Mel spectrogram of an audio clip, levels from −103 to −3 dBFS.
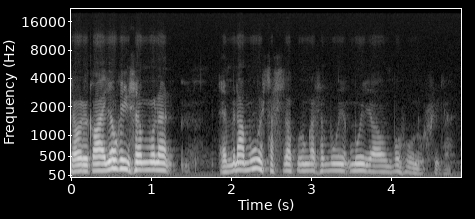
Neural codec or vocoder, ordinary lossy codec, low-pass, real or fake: vocoder, 44.1 kHz, 128 mel bands every 256 samples, BigVGAN v2; none; 19.8 kHz; fake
